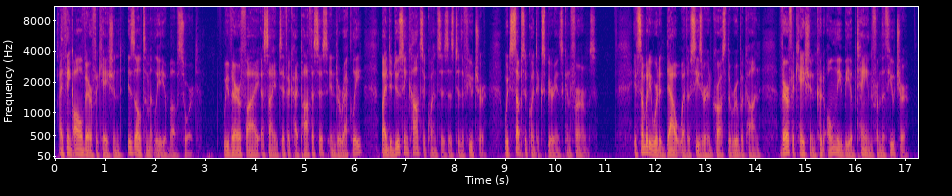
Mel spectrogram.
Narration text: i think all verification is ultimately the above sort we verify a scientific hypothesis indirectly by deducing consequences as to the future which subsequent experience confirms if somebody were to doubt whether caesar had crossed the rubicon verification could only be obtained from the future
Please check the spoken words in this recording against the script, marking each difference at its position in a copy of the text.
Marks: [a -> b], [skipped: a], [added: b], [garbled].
i think all verification is ultimately the above sort we verify a scientific hypothesis indirectly by deducing consequences as to the future which subsequent experience confirms if somebody were to doubt whether caesar had crossed the rubicon verification could only be obtained from the future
